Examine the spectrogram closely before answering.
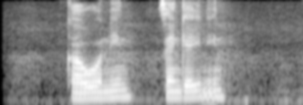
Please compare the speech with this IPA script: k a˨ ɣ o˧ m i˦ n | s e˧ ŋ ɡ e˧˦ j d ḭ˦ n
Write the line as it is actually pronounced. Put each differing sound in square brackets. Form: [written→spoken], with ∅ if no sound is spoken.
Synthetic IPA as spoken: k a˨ [ɣ→w] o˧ [m→n] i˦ n | s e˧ ŋ ɡ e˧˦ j [d→n] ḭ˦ n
